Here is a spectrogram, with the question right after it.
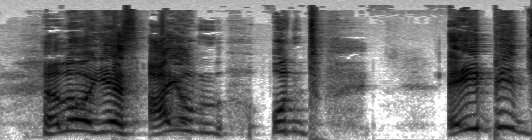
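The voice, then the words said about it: Put-on German accent. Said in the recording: “Oh, he's German, is he? Why is he German?”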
